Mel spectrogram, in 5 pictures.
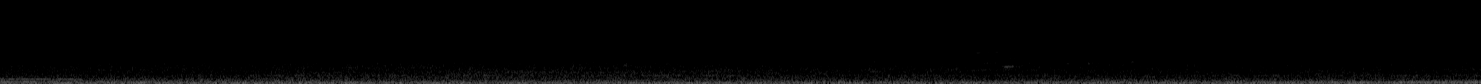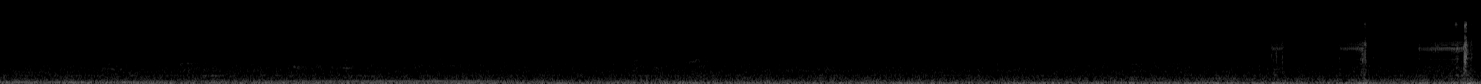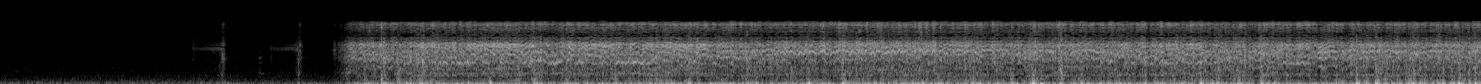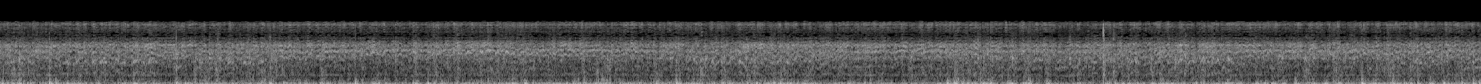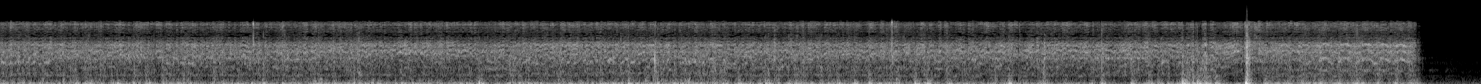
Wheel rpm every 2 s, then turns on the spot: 0, 0, 0, 0, 0, 0, 0, 0, 0, 0, 0, 0, 0, 0, 0, 0, 40, 110, 110, 110, 110, 110, 110, 110, 120, 110, 110, 110, 110, 110, 110, 110, 110, 110, 110, 110, 90.
none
